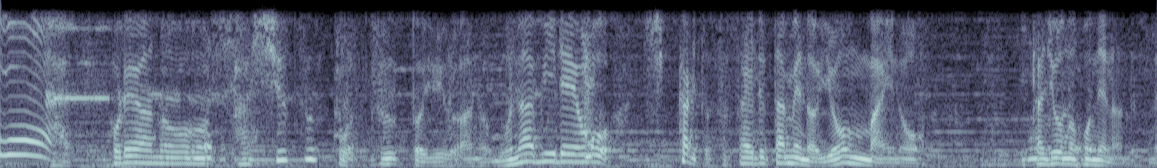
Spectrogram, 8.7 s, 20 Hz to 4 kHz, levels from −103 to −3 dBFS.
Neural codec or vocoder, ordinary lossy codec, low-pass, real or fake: codec, 16 kHz, 8 kbps, FunCodec, trained on Chinese and English, 25 frames a second; none; 3.6 kHz; fake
